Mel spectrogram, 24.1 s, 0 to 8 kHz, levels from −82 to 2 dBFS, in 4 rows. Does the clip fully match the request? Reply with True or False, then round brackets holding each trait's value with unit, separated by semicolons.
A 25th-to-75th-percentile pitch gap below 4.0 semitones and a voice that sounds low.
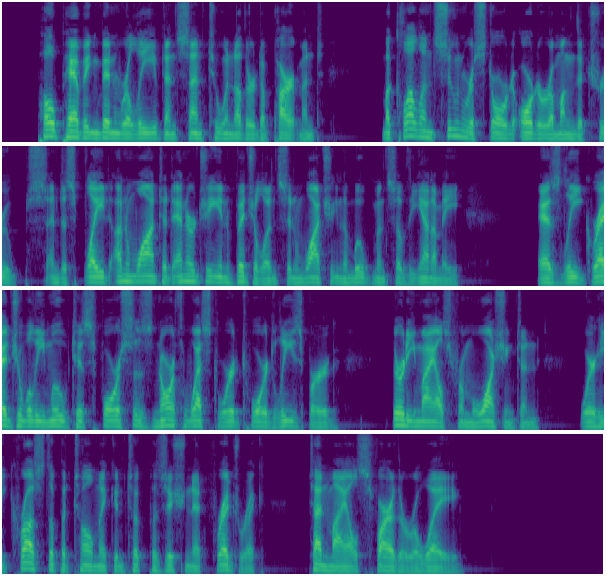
True (3.4 semitones; 100 Hz)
